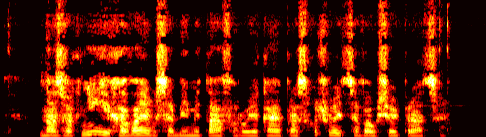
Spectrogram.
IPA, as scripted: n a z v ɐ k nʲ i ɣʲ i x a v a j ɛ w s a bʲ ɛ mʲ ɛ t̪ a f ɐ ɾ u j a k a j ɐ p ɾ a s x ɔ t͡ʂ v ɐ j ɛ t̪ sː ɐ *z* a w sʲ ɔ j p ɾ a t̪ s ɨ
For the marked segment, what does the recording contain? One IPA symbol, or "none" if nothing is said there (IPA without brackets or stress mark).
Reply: v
